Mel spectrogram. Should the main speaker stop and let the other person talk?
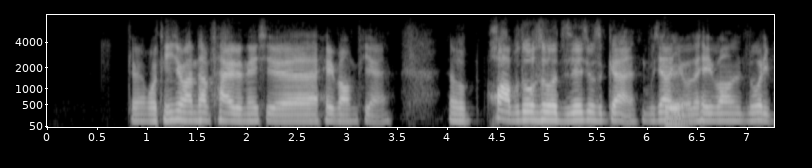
No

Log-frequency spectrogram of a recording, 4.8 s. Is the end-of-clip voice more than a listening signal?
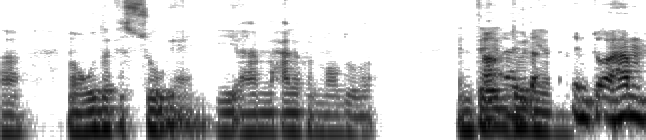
Yes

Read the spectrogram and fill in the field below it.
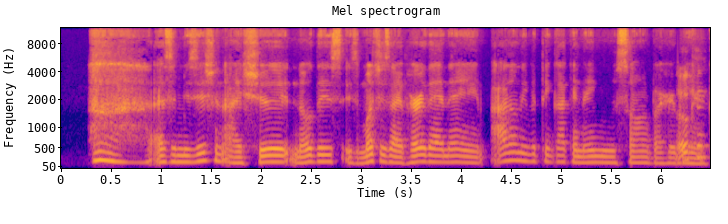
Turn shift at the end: Yes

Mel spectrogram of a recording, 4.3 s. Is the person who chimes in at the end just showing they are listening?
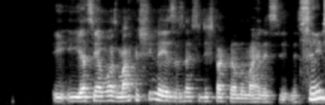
No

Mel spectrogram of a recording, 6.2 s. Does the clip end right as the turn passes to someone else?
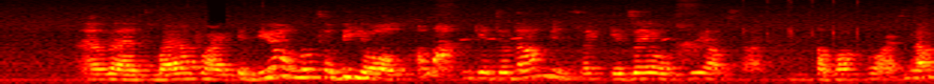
Yes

